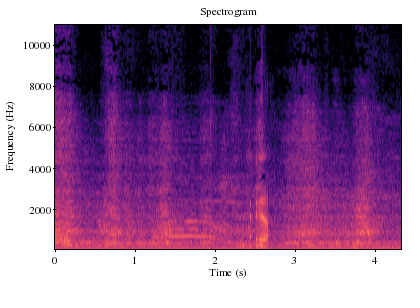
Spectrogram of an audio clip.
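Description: A young child's wordless voice: a short held high note, then a louder, brief squeal that swoops up and down about two and a half seconds in, over a steady low hum.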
